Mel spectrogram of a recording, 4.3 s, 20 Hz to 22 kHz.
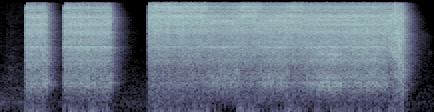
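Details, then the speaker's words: Carburetor choke circuit on a 2001 Gilroy Indian Chief race bike rebuild, blown through with compressed air after being cleared with a bigger nozzle: a long, full hiss replaces the low-volume flow; the passage is now clear. "lot better. More volume. That's a choke circuit. Okay, that sound a lot better once I open it up."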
